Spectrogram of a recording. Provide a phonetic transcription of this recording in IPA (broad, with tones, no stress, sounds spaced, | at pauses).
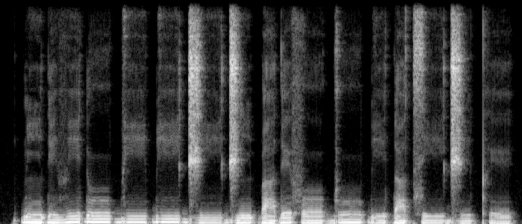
ɓ ĩ˨ ɗ i˨ β i˦ ɗ uː˦ b iː˦ ɓ iː˦ d͡ʒ iː˨ d͡ʒ ĩ˨ ɓ a˨ ɗ ɪ˦ f oː˨ ɡ uː˦ ɓ i˨ ɗ a˨ t͡s iː˨ d͡ʒ i˨ pʰ ɪ˨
